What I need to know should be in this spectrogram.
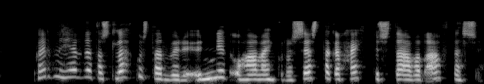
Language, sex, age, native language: Icelandic, female, 40-49, Icelandic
